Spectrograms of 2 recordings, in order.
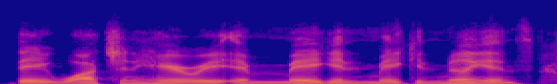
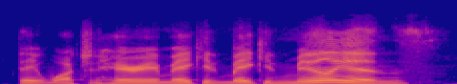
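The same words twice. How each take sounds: First: It is read slowly. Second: It is read fast.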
